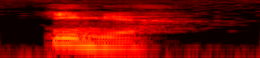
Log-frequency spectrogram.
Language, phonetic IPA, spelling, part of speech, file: Polish, [ˈĩmʲjɛ], imię, noun, Pl-imię.ogg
